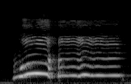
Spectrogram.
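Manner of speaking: very high, loud squeaky shout; chef screaming. Acted. Cook shocked at Luffy's plan, high loud shriek. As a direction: shriek in disbelief. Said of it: "the chef screamed out".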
